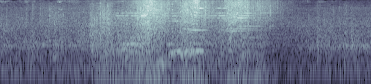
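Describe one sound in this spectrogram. A blade swings through the air with a fiery whoosh.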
